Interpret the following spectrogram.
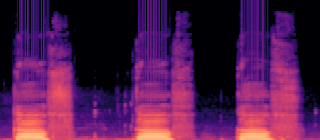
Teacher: काफ same, बस फ़र्क क्या है कि जहाँ से कॉफ अदा हुआ था ना, ठीक है, इसका क्या है सुनिए। जब ज़बान का आखिरी हिस्सा, deepest part of your tongue, और उसके मुकाबिल नरम और सख्त तालू, मतलब हार्ड एंड सॉफ्ट पैलेट से लगते हैं तो हर्फ काफ अदा होता है। ठीक है, इसे लाइट पढ़ेंगे, बारीक पढ़ेंगे।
